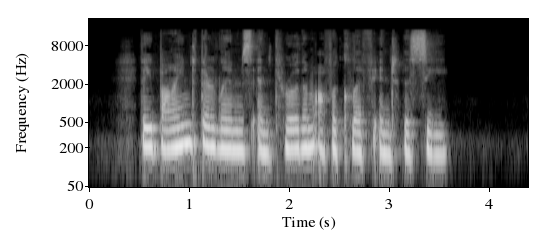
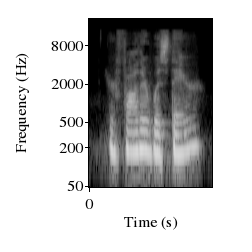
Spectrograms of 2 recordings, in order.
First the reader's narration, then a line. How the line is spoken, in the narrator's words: Alcander spoke so quietly she could hardly hear him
